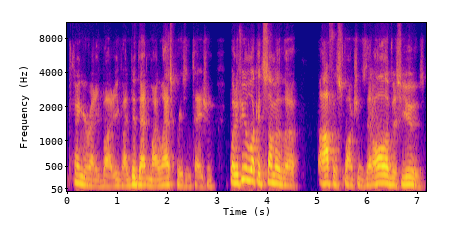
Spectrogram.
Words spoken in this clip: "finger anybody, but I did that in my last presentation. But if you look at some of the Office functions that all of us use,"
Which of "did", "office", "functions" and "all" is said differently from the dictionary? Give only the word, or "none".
none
